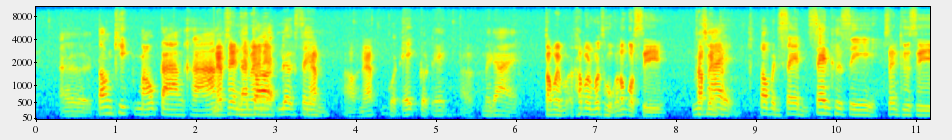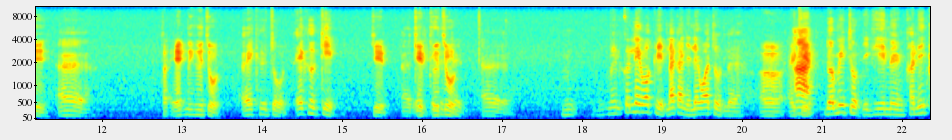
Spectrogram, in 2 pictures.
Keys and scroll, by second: 12.5 x, 17.1 x, 21.2 c.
